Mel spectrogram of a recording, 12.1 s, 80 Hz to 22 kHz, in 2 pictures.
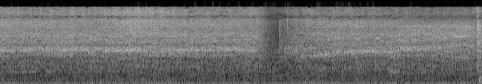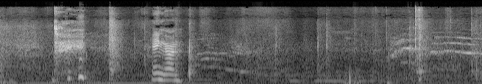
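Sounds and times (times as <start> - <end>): toy car electric motor whining: 0.0 - 6.6.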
